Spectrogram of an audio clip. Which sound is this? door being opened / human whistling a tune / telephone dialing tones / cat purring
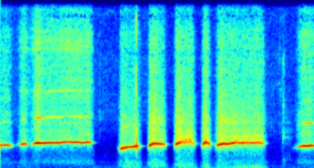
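human whistling a tune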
